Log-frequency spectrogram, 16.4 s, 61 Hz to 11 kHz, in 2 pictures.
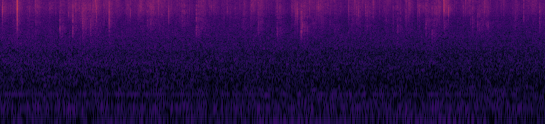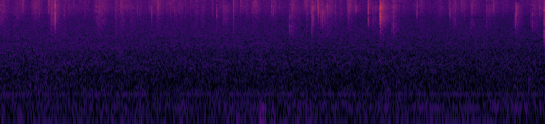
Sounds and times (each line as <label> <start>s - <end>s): Rain 0.0s - 16.3s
